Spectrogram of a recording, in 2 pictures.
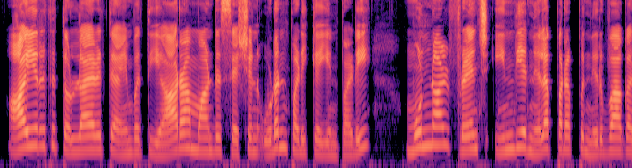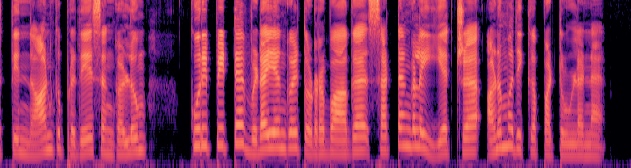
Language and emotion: Tamil, neutral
